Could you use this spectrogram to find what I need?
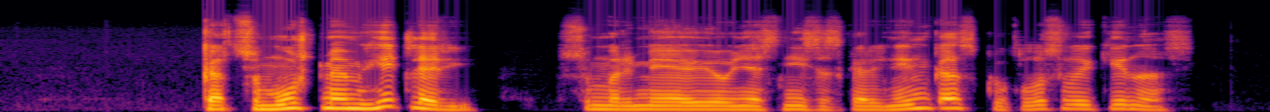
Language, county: Lithuanian, Panevėžys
